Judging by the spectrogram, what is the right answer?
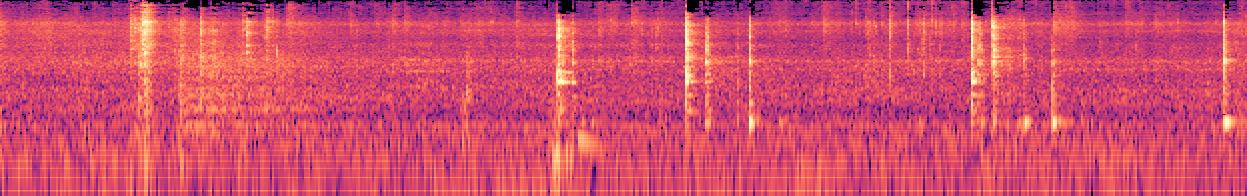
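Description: A metal ladle stirring a large pot of soup, knocking and clinking against the pot's side about nine times at uneven intervals, over a steady low background noise.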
